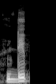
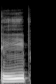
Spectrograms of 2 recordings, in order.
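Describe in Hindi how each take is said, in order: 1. स्वर छोटा और झटके से बोला गया है। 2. स्वर लंबा और खिंचा हुआ है। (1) "डिप नहीं" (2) "हम ई को लास्ट खींच रहे हैं"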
